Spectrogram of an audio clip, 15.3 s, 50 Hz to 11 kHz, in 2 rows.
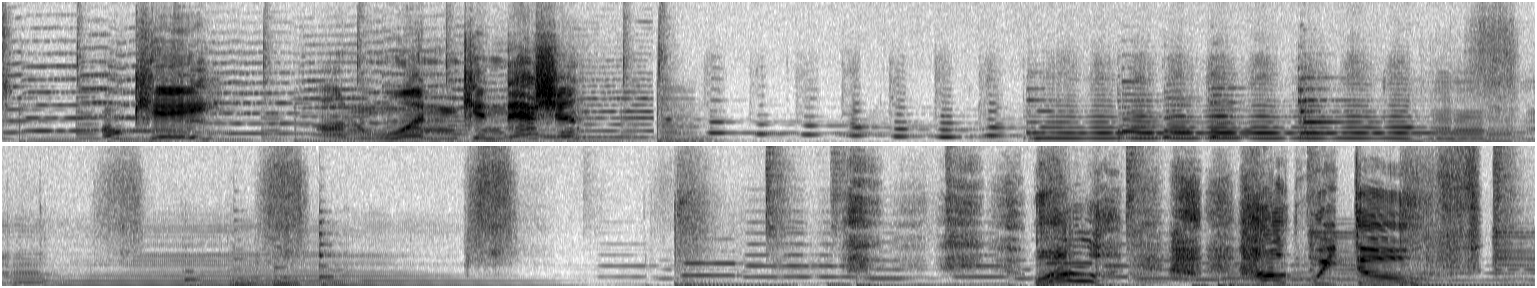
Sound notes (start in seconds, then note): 11.8 panting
